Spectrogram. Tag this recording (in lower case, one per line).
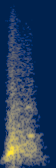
swoosh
